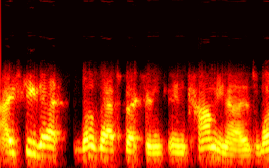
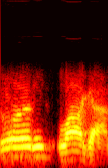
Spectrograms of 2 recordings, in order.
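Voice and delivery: first syllables stressed in "gurren lagann". Explaining how they were told to say the title: first-syllable stress on gurren lagann. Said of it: "So you emphasize the first syllable on each word".

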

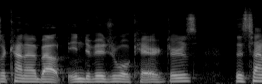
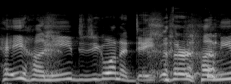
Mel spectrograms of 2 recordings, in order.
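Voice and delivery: shrill, very high-pitched, loud put-on voice; 10 semitones higher, 7 dB louder than usual. Mocking an annoying character by imitating Miki. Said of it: "Miki still annoys the shit out of me".

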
